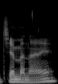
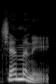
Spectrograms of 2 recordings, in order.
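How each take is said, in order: First: It is said unlike the word Jiminy. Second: It is said like the word Jiminy. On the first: This is the everyday pronunciation. "That's what you say" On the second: This is the space program insiders' pronunciation. "in the space program, they pronounce it Gemini"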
